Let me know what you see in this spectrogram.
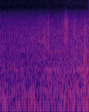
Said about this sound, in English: Well, here we are in the car.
